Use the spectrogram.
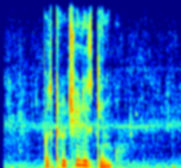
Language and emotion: Russian, neutral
